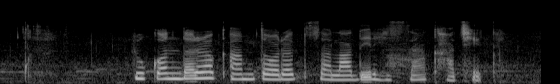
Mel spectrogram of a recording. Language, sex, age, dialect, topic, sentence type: Magahi, female, 25-30, Northeastern/Surjapuri, agriculture, statement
